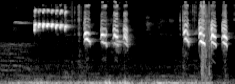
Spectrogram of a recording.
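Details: Recording of long-tailed shrike song for encouraging other shrikes to sing. A bright high whistled trill comes first, then a series of harsh, buzzy chattering notes spaced about a quarter-second apart.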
